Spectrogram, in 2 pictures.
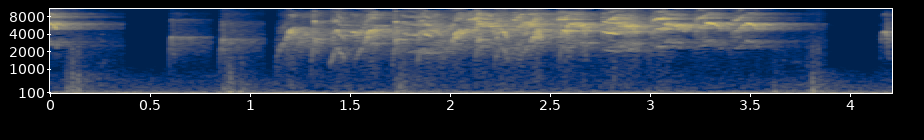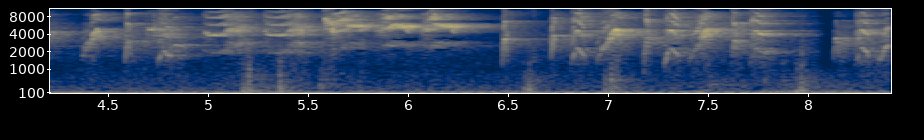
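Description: A sogon bird sings a fast, dense run of high chattering and twittering notes in long bursts with brief pauses, over a low steady hum.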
